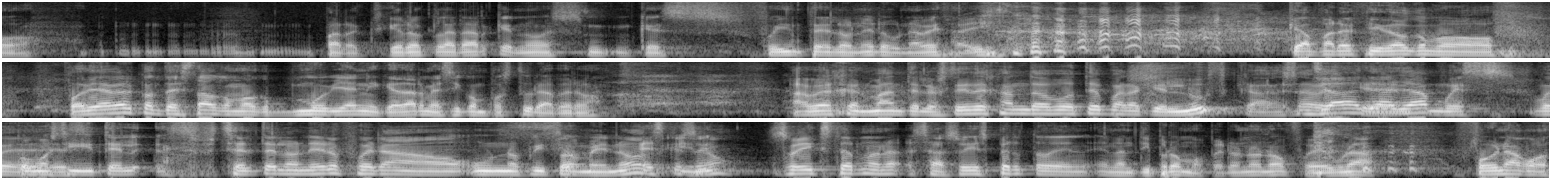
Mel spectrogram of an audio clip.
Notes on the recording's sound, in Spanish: Muchas gracias a todos los que nos habéis podido acompañar en el Ámbito Cultural del Corte Inglés de Callao en la grabación de la #Luna377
